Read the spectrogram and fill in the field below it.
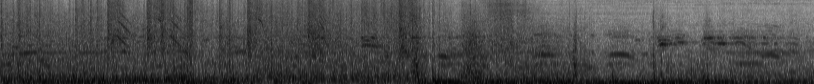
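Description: Explosions boom loudly close by.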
